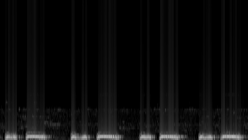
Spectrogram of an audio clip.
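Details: Champion zebra dove from Thailand, a contest winner, gives clean low coos in pairs: a short note followed by a longer, slightly rising one, repeated four times over a few seconds, with almost no other sound.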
